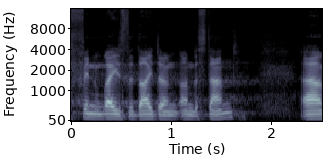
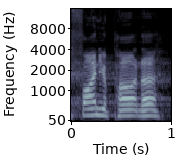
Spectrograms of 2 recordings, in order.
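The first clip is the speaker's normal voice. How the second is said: normal talking voice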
